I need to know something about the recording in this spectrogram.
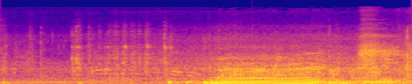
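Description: Low engine rumble heard from the seat of a motorcycle riding through slow traffic, jumping much louder about two seconds in and holding a steady note.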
